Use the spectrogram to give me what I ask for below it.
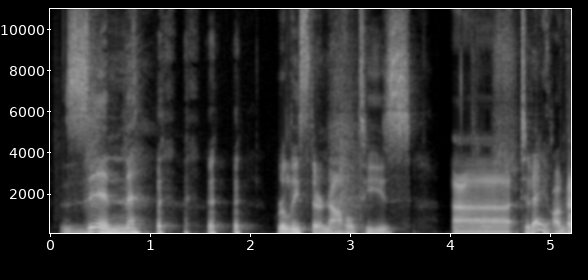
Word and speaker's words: Sinn: I said recently on the show, I never know whether to say Zin or Sin, and someone was like, hey, it's someone's name, asshole. It's pronounced Zin.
